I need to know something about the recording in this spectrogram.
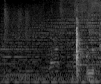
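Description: Faint background music over a steady low hum, with one sharp click about one and a half seconds in.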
